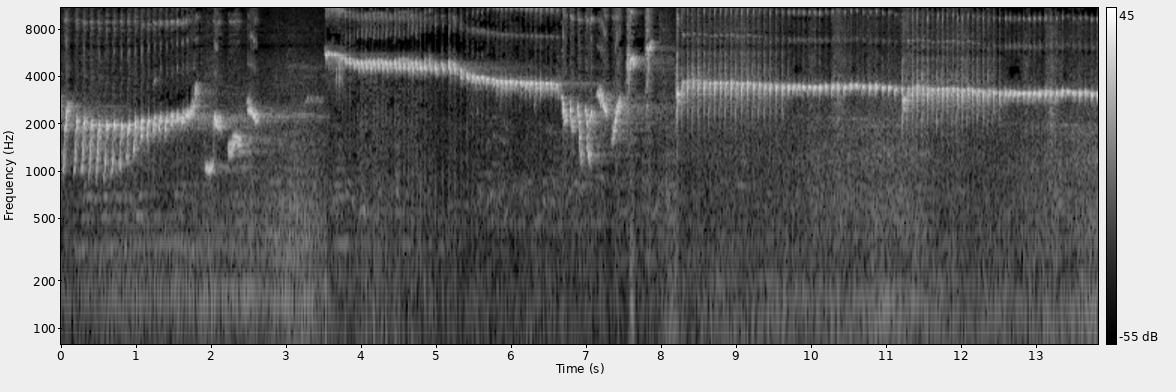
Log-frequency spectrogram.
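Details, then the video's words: Full 'tembakan' style from a white-rumped shama: an opening pulsed trill and slurred notes, then long sustained rapid high trills lasting several seconds each, with a brief whistled break. "kicau murai batu gacor full tembakan"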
